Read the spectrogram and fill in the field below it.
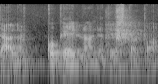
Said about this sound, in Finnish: kuten kuuluu, täällä on aikamoinen kaiku taustalla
